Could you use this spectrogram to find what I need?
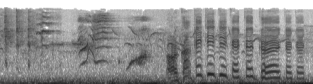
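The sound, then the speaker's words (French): A common chiffchaff sings a rapid series of high, bright chirping notes, scattered at first and then repeated in a quick, regular rhythm over a constant low background noise. “Oh, le joli Philoscopus colibita. ...apprend les chants d'oiseaux.”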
